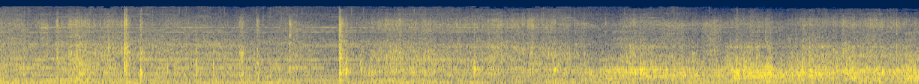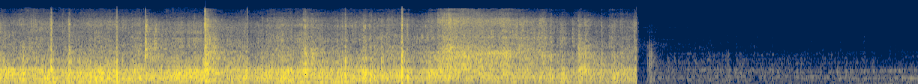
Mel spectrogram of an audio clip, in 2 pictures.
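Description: Skateboard wheels rolling on concrete with several sharp clacks of the board, under music that is plainest in the first couple of seconds. The sound cuts off suddenly near the end, leaving a low hiss.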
